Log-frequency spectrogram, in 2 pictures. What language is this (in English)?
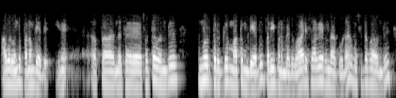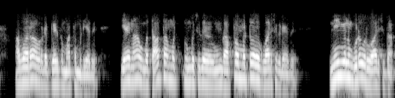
Tamil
